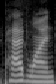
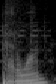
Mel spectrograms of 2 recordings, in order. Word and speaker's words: Padawan: Master Yoda assigned a Padawan to this bold Jedi. I believe it's pronounced Padawan.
